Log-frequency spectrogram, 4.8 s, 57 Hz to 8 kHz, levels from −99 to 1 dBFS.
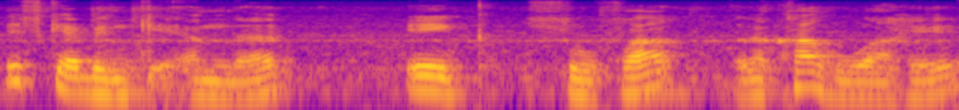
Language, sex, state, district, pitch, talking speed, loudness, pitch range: Hindi, male, Madhya Pradesh, Dhar, 130 Hz, 110 wpm, -18 LUFS, 110-135 Hz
